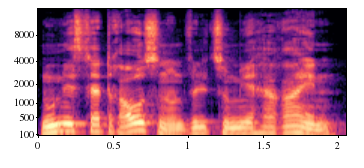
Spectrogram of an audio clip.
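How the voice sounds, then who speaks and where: A man's voice: medium pitch, lively intonation, a little fast, darkish tone, voice pushed up, close to an everyday voice. A man voicing a young, spoiled princess in a fairy tale, with a childlike, plaintive and eager manner. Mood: anxious. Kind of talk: fairy-tale storybook character reading.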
